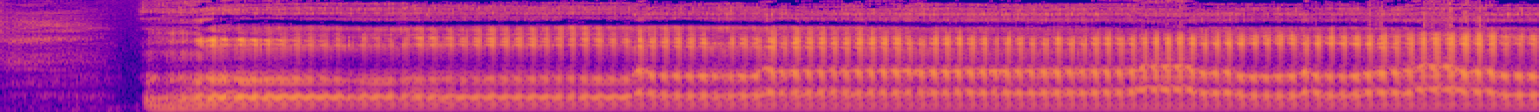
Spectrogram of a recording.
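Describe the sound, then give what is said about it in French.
A deep, low-register throat-singing drone in the 'grave' style sets in after a second of near silence. It holds as one steady, buzzing tone for about ten seconds, with a rich stack of overtones that shift slightly in colour. “Et l'autre approche, dite grave, c'est Hadrira. Ça sonne comme ça.”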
